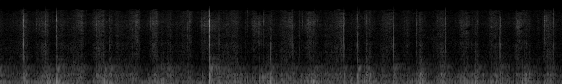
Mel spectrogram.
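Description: Long black nails scrape, dig and tap at a small solid black soap block with a shaved surface, held in the hand and resting on a table. Quick, soft scratching crackles along with short, dry taps, a few sharper clicks standing out above the steady crunchy texture in a small, quiet space.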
